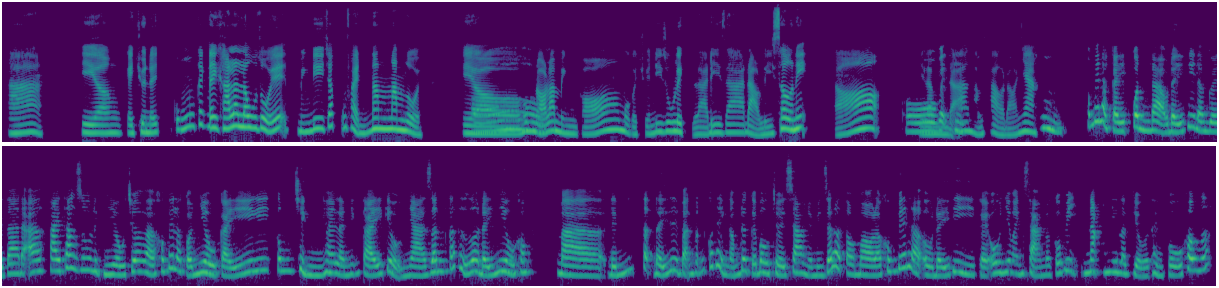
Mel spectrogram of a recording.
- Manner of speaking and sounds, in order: tapping
- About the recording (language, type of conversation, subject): Vietnamese, podcast, Bạn có thể kể về một lần ngắm bầu trời sao mà bạn không thể nào quên không?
